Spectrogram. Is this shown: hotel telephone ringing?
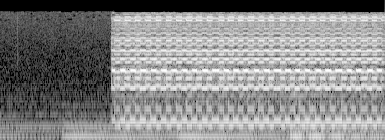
yes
